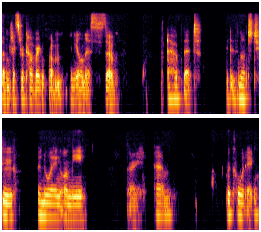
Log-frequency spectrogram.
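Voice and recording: A woman speaks at a moderate pace in a put-on character voice, very deep and low in pitch, croaky and hoarse, with long, frequent pauses.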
